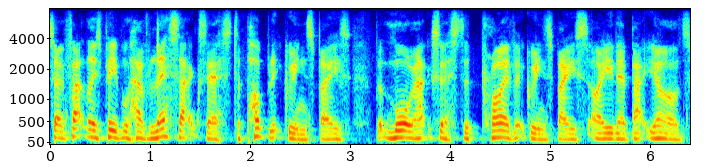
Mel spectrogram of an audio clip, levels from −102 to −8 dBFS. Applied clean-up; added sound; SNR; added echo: none; none; none; none.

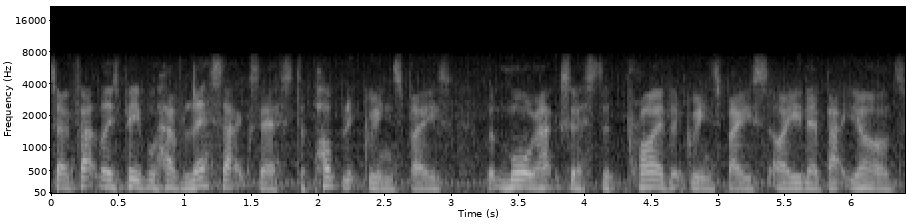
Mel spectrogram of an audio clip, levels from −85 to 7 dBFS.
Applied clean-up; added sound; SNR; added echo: none; Engine; 20 dB; none.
